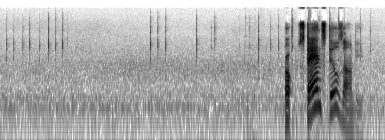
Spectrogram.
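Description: Soft interface clicks tick repeatedly.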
